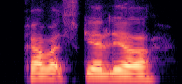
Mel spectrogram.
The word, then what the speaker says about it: Kvaratskhelia: Kvaratskhelia, no? – That's how you say it.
